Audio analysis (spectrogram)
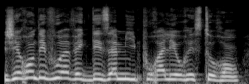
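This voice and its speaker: A woman with a fairly high voice reads her dialogue lines clearly and pleasantly. The take is dry and close to the mic. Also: fast talker, a little mellow, dry recording. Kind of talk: scripted learner dialogue.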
